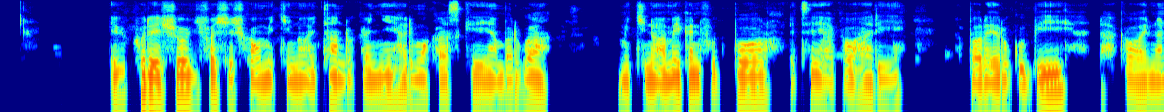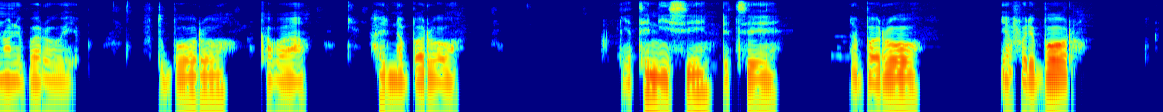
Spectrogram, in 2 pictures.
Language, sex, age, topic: Kinyarwanda, male, 18-24, health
